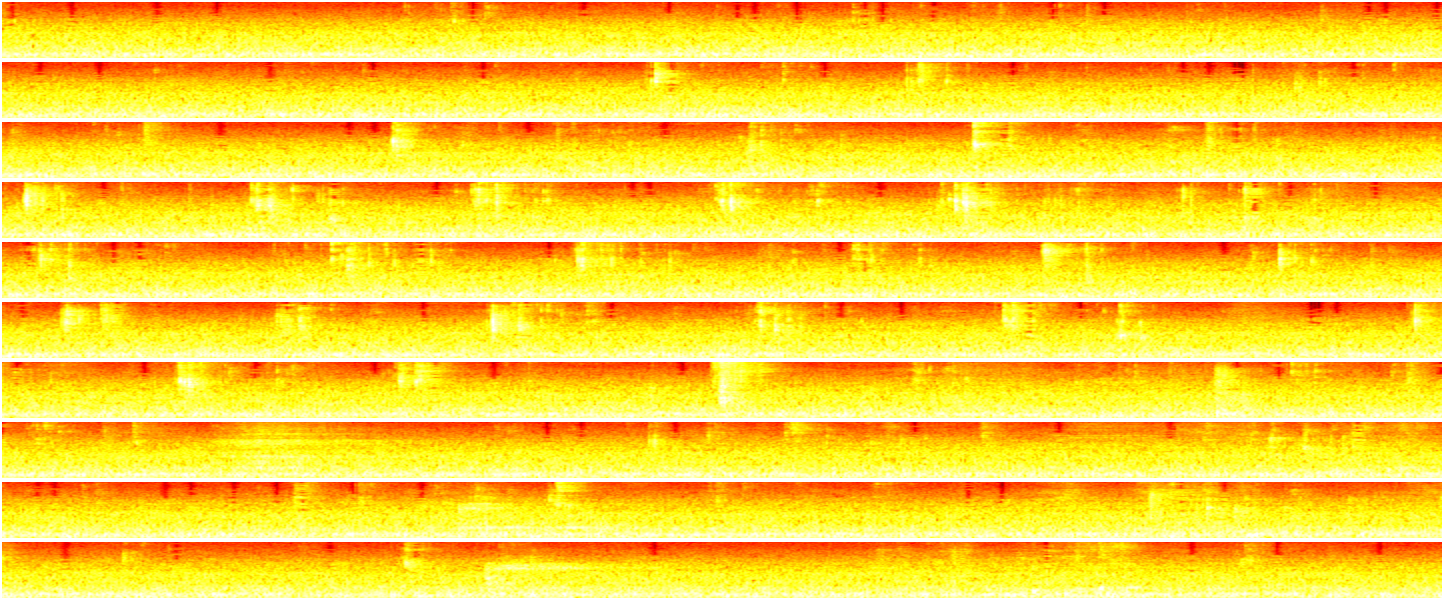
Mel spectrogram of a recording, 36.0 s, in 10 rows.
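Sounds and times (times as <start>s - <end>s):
steady low hum: 0.0s - 36.0s
mouth clicks and smacks: 5.2s - 6.1s, 6.7s - 25.7s, 26.8s - 33.7s
person chewing: 5.2s - 35.8s.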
